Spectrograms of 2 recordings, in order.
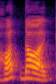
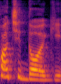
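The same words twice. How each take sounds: First: It is said with an American English accent. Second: It is said with a Brazilian Portuguese accent. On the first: The speaker calls it right. "é hot dog" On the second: The speaker calls it wrong. "hot dog não é hot dog"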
